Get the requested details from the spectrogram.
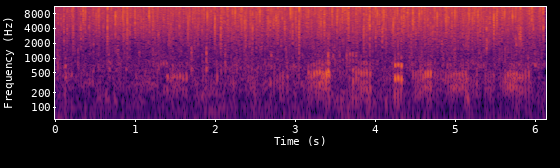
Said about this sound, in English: First of all, there's a background crackle. It sounds almost like the sound of heavy rain on the pavement. Or bacon in a pan. Or frying bacon. That was how it was first described by mariners. That's the sound of snapping shrimp.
